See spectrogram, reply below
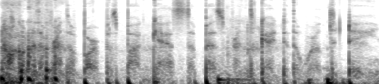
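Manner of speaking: quiet, breathy whispering. Asked to whisper, performing the podcast intro: whispering. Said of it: "Just whisper".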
